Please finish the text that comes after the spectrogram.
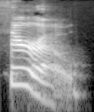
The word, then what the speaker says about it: thorough: is American pronunciation okay I pronounce this word thorough thorough thorough thorough okay please try to repeat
